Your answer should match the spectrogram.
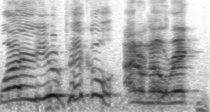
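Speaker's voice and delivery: high-pitched cartoon duo impression; Rick and Morty. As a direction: keep it high and frantic, stumbling into the correction. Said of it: "and Rick and Morty".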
